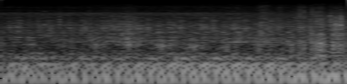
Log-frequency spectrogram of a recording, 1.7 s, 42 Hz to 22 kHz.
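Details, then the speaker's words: 1965 Ford Falcon abandoned and sitting for years, running as it pulls out to hit the road: steady, even low engine rumble with no knocks, misses or rattles; still sounds good, normal running. "It still sounds good."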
